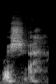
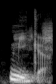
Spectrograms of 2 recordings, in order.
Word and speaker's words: Micha: It rhymes with wish. Wisha. I wish you the very best. Yes. I mean, if it were Italian, it would be Mica.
